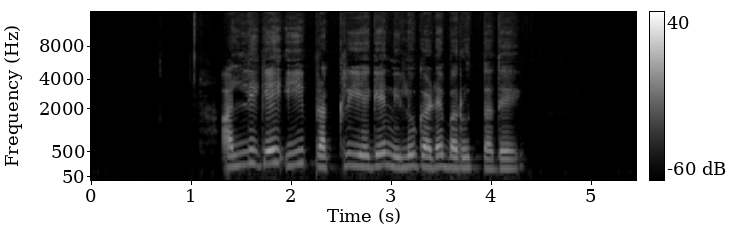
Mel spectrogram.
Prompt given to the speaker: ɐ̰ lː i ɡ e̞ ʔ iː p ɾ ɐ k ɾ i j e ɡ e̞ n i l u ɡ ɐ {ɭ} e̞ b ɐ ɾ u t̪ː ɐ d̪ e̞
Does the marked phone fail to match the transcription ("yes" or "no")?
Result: yes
